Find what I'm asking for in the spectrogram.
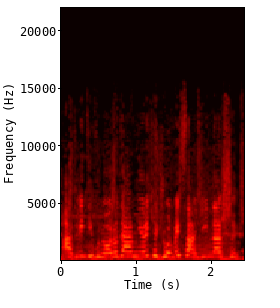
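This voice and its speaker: A woman dubbing a film role as a sarcastic, accusing house buyer. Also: very high voice. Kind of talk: dubbed film dialogue.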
